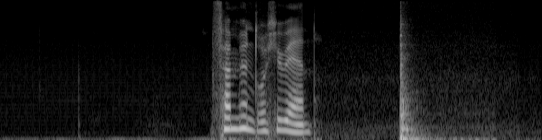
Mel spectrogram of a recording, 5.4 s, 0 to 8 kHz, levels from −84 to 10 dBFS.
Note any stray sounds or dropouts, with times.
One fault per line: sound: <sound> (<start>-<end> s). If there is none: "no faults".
sound: thud (4.0-5.0 s)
